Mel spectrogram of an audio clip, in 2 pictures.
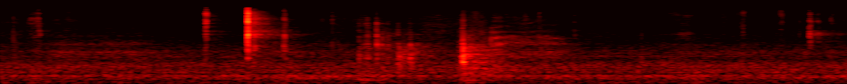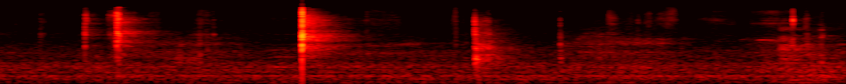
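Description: Small plastic parts click and snap as fingers handle a connector.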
